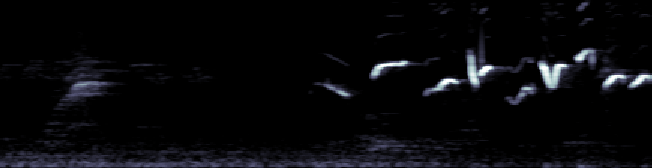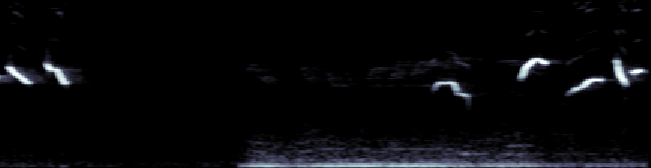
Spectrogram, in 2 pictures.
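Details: Mountain leaf warbler, singing vigorously for use in tutoring caged songbirds. A dense run of high, sharply inflected whistles and chips, a silent gap, then a second shorter burst over a low background rumble.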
